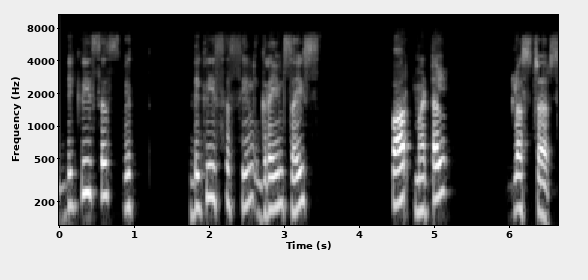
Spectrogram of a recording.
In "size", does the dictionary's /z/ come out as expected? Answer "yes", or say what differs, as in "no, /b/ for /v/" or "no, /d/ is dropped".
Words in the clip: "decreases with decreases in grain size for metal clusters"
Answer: no, /s/ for /z/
